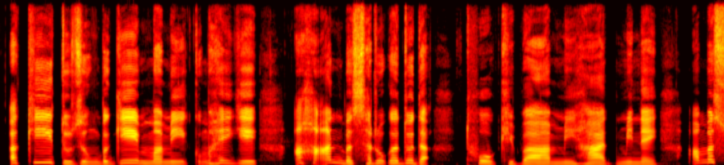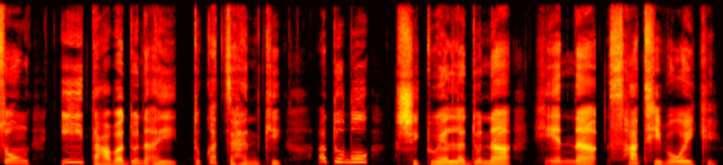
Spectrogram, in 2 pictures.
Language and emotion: Manipuri, disgusted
